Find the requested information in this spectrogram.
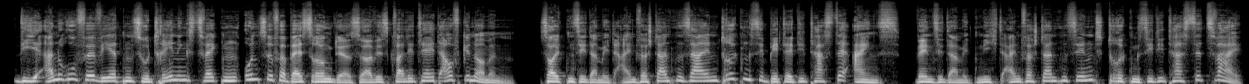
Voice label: narration, german voiceover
